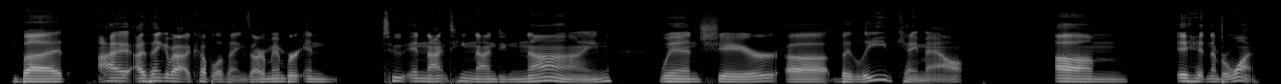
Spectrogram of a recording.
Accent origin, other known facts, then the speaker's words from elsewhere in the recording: Alabama, United States; we're from Alabama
